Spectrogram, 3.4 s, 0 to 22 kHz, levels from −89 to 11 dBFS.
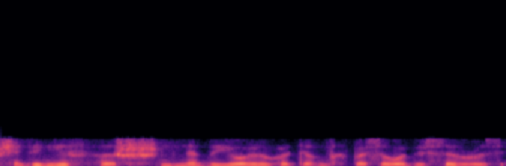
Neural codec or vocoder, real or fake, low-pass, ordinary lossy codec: codec, 16 kHz in and 24 kHz out, 0.8 kbps, FocalCodec, streaming, 65536 codes; fake; 3.6 kHz; Opus, 64 kbps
